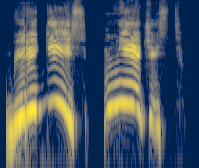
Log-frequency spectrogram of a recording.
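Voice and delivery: high ringing battle cry; shouted warning. A narrator's reading. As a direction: call out a fierce warning. Dragon rider shouts warning.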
